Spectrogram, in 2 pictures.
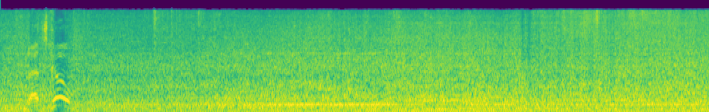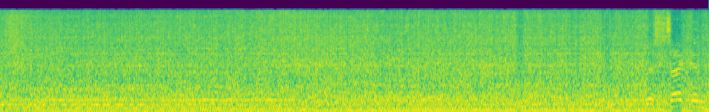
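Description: A refrigeration unit's engine hums loudly and steadily nearby.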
